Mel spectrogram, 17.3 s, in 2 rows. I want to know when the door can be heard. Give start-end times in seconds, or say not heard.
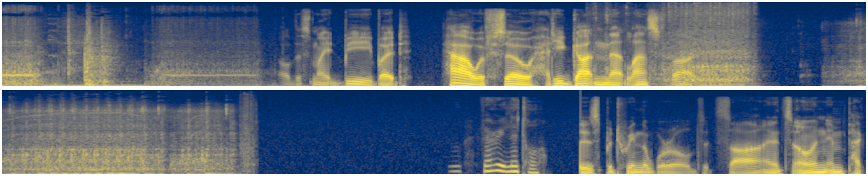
0.2-1.4.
